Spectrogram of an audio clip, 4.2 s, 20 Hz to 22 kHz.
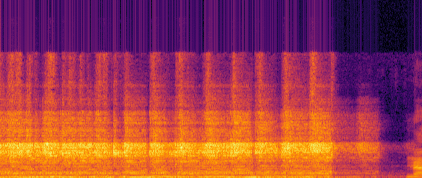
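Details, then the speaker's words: DigiTech Twin Tube GFX1 rack guitar preamp after the 12AT7 was replaced with a 12AX7 with settings unchanged: thick, saturated tone with full crunch and sustain and no thin clean sound, so the distortion is back to normal. "No, it's definitely screaming now."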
